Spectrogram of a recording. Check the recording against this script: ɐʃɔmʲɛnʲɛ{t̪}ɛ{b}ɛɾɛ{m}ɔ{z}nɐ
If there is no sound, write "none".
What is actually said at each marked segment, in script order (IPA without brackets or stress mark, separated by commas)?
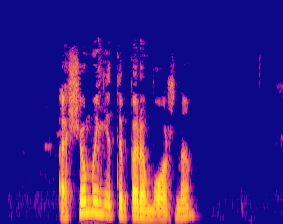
t̪, p, m, ʐ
